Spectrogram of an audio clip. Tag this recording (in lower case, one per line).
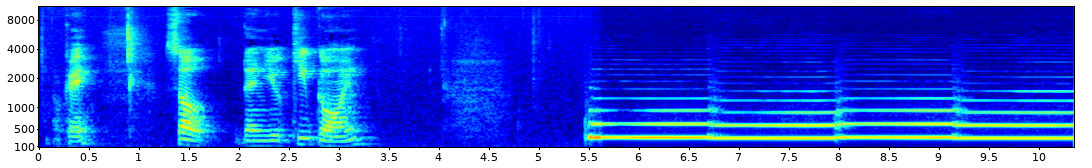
playing french horn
